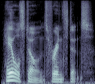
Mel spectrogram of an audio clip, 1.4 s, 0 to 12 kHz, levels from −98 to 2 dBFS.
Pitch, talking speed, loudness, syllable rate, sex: 110 Hz, 125 wpm, -21 LUFS, 5.3 syllables/s, male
